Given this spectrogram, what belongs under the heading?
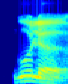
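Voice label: "gula", Malay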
